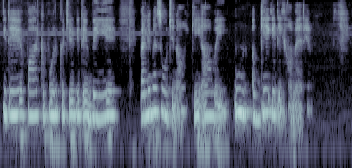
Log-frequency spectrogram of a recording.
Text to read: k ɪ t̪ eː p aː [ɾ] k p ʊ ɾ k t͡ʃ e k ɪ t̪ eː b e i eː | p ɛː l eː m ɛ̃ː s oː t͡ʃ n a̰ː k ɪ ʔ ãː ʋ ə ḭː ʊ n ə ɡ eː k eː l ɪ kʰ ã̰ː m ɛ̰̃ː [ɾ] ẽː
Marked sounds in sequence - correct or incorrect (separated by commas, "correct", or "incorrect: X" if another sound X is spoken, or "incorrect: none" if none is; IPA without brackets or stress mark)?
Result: correct, correct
